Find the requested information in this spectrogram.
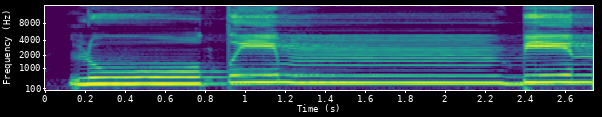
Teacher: Selanjutnya ada hukum iqlab karena ada tanwin kasrah menghadapi huruf ba. Cara bacanya tanwin diganti bunyi mim ya, kemudian dengungkan.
